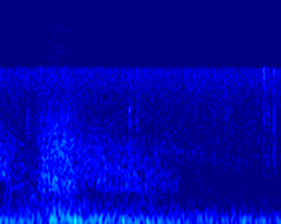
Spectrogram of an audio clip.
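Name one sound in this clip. A laser weapon fires with a crackling burst.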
